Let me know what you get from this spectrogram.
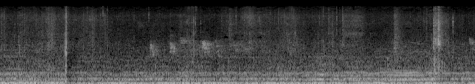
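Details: Constant deep buzzing of wild honey bees at a wild honey harvest in the Philippines, a dense even hum with occasional sharp taps and rustles over it.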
